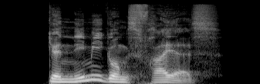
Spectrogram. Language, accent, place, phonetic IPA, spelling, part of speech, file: German, Germany, Berlin, [ɡəˈneːmɪɡʊŋsˌfʁaɪ̯əs], genehmigungsfreies, adjective, De-genehmigungsfreies.ogg
- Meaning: strong/mixed nominative/accusative neuter singular of genehmigungsfrei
